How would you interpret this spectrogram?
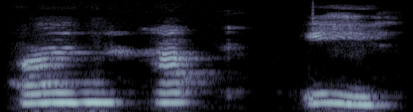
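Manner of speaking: "Unhappy" slow and soft in three pieces; counted syllables. Shown as a demonstration. Teacher counting syllables for pupils, slowly split. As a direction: count quietly through "Unhappy": un, hap, py. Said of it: "Let's clap it out".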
